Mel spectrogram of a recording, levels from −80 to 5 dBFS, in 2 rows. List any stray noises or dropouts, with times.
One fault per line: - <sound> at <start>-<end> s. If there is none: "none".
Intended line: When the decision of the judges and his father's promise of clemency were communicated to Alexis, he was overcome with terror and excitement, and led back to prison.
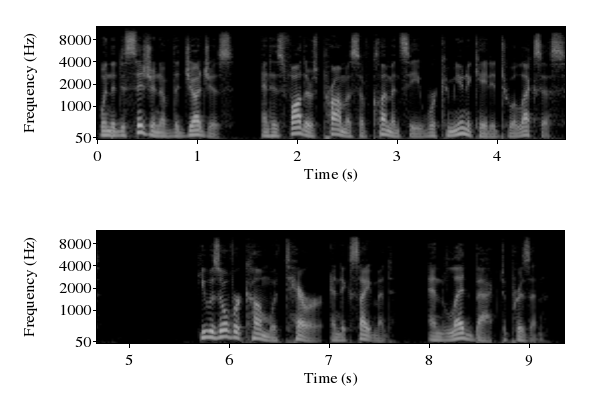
none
